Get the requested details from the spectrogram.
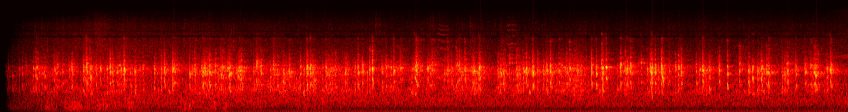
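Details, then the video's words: A chorus of wood frogs in Canada gives dense, duck-like clucking calls during the breeding season. "Breeding season of the Wood Frog"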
